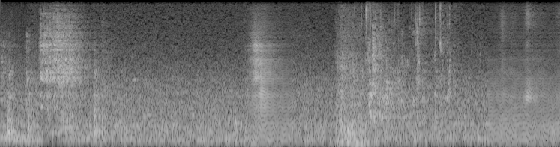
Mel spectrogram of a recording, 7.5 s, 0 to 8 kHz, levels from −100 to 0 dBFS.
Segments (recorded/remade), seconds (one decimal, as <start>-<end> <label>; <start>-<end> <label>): 0.0-3.3 recorded; 3.3-3.9 remade; 3.9-6.5 recorded; 6.5-7.5 remade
